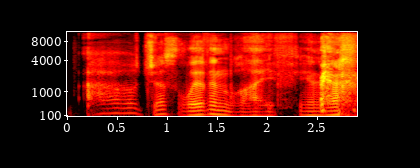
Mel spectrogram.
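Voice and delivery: soft, joyless, gloomy and downbeat. Asked how the past couple of weeks went, he answers, sounding depressing. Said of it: "that sounded really depressing".

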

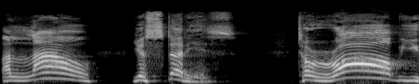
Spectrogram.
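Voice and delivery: slow, measured delivery. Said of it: "I want to say it slow".

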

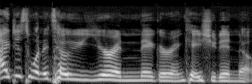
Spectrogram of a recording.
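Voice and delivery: ordinary delivery

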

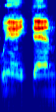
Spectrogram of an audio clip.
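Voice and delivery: muttered low, irritated. Retelling a Walking Dead scene where Daryl gets pissed off: terrible Daryl impression. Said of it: "that's a terrible Daryl impression".

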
